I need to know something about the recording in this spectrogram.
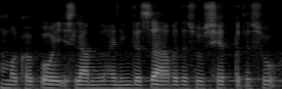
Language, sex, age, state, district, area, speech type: Manipuri, male, 45-60, Manipur, Thoubal, rural, spontaneous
